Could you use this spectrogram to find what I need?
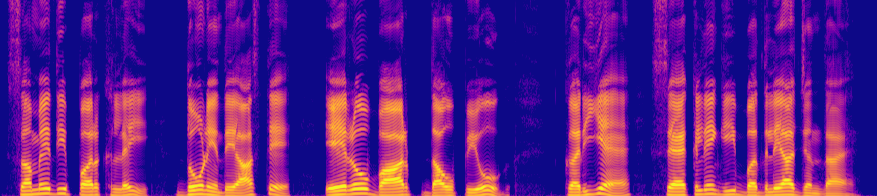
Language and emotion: Dogri, neutral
